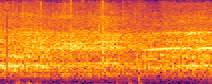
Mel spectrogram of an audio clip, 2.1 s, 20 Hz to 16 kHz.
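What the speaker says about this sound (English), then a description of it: "And the crowd now, Phil, they're into it." Spectators roar and cheer in the arena at a 2024 Reyes Cup pool match between Francisco Sanchez Ruiz and Ko Pin Yi, a dense, sustained crowd swell filling the whole moment.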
